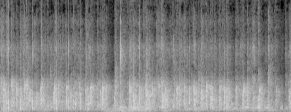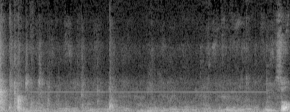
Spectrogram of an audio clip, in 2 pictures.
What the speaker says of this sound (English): Let's put another round of applause.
